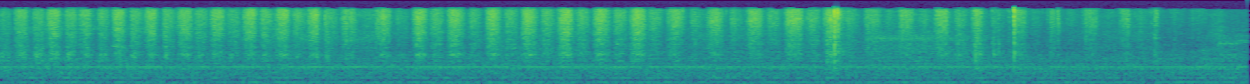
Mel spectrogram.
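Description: Garlic being grated on a small handheld metal grater: rapid rasping strokes, several a second, stronger in the first couple of seconds and then lighter.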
